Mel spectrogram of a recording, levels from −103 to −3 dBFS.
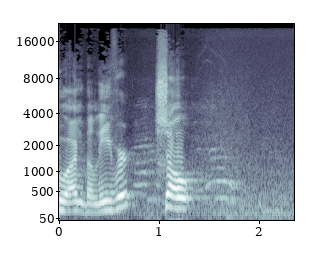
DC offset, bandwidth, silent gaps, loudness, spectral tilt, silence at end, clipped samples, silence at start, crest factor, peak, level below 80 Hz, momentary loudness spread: under 0.1%; over 20 kHz; none; -11 LUFS; -3.5 dB/octave; 0 s; 0.3%; 0 s; 14 dB; 0 dBFS; -46 dBFS; 21 LU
